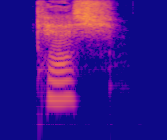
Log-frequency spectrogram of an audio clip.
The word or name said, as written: CASH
